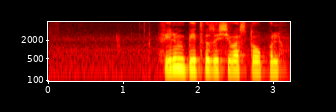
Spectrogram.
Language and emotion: Russian, neutral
